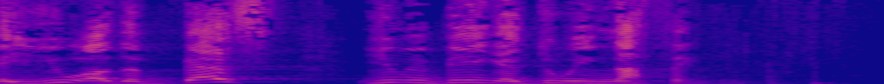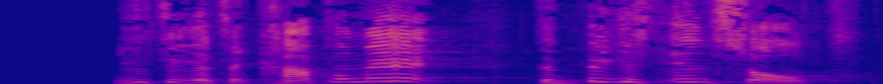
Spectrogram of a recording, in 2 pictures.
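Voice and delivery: high, loud jeering devil; scornful Satan. Acted. Satan mocks Yaakov's joy, loud and high jeering. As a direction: sneer at the fool, loud and high.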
